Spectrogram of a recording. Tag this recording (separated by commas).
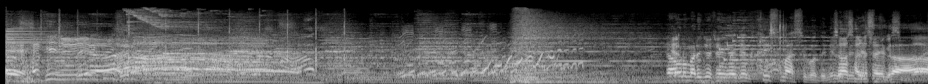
Music, inside a large room or hall, Speech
